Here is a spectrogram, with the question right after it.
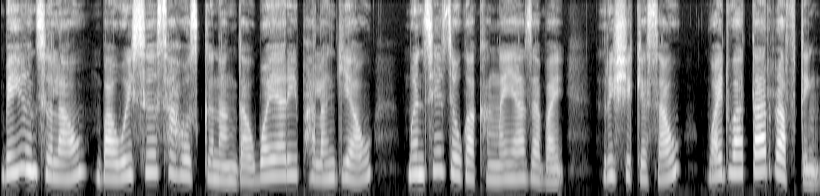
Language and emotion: Bodo, neutral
